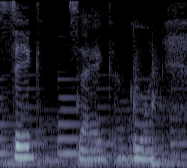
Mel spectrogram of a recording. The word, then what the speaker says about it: Zigzagoon: That's proper way to say their name. Zigzagoon.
